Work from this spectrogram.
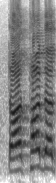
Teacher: દાંતે જીભ સ્પર્શ એટલે દંત્ય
